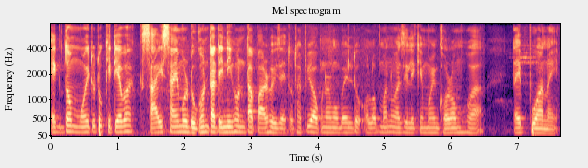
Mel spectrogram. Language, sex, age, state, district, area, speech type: Assamese, male, 18-30, Assam, Biswanath, rural, spontaneous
